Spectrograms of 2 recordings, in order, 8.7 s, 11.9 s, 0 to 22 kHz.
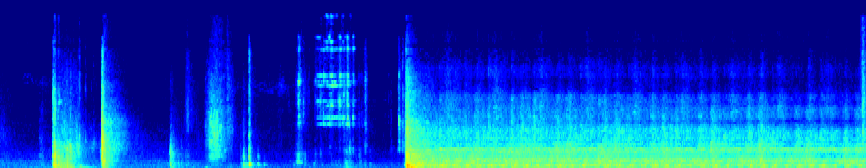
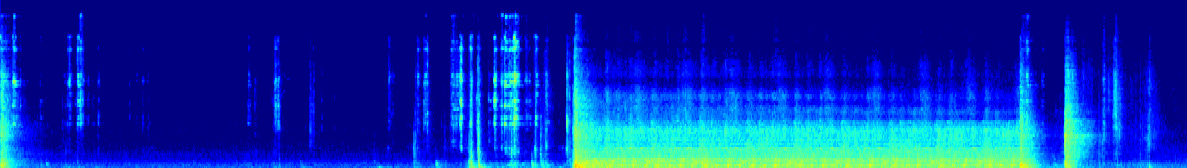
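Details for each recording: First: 1979 VW Super Beetle, air-cooled, one owner, sat 10+ years after a fuel issue: starting fluid is sprayed in, a few clicks, then the starter spins the engine with a steady whirr and nothing catches. Cranks but won't start; later one cylinder tests just over 135 psi compression. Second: 1979 VW Super Beetle air-cooled, first crank after over 10 years sitting, new battery: keys rattle, then about four and a half seconds of even, strong cranking with no firing; normal healthy cranking.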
